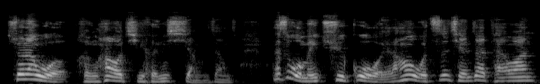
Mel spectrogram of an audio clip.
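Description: A man, a film director giving a lively testimony to a church congregation and acting out the people in his story. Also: fairly high pitch, moderate pace, slightly rough. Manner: animated storytelling, acts out quotes.

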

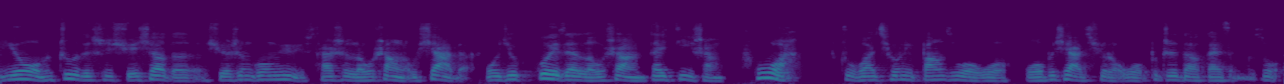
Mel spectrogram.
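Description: A woman's voice: a bass voice, a little mellow. Earnest woman telling her testimony. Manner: earnest, emphatic storyteller. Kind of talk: personal testimony. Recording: slightly dull lo-fi recording.

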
